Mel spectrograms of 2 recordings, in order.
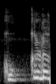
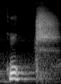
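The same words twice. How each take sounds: First: The ending is not said as a t. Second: The ending is said as a t sound. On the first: The speaker calls it wrong. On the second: The speaker calls it right.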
